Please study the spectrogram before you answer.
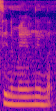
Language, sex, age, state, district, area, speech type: Malayalam, female, 45-60, Kerala, Palakkad, rural, spontaneous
